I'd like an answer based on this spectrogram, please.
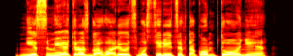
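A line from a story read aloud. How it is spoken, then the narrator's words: Barked. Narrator (Russian): рявкнул Тесл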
